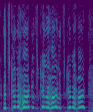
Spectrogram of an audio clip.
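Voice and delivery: high, loud panicked scream; frightened daughter seeing the tweezers; panic mode. Retold or imitated. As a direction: shriek the phrase over and over. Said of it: "goes back into her panic mode".

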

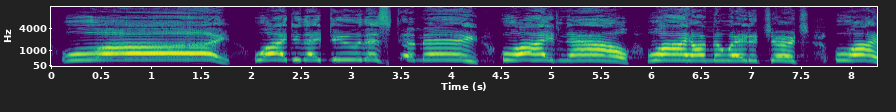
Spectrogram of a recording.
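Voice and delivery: very high, loud, slow wail of why; anguished shout. Retold or imitated. Pastor wailing at his house over the kid, hammed-up shout. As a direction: cry out to the heavens in mock despair. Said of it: "I'm like".

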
